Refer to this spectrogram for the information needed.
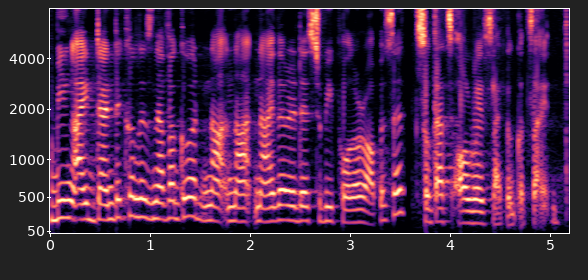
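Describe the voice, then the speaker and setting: A woman at a very fast pace and medium pitch, with hardly any pauses, very even loudness and ordinary pitch variation. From North India. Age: 20s. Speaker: dating show contestant. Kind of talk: casual chat.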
